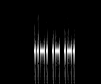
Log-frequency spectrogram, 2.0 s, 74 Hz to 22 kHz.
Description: Morse code, heard as a keyed tone, about 40 wpm, 700 Hz. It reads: FAR
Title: Sentences from Top 300 Words - New Word Drill - 40wpm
